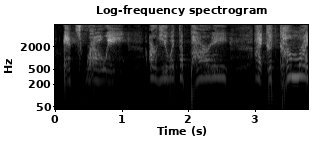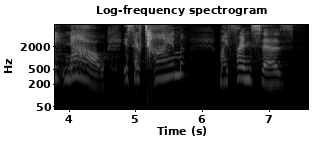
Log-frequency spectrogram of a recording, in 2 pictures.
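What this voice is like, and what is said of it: Whispering. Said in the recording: “whisper”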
